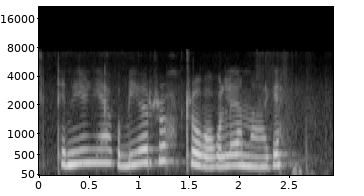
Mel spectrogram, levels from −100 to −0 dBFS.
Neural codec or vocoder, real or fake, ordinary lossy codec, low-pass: none; real; none; 7.2 kHz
